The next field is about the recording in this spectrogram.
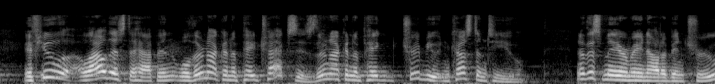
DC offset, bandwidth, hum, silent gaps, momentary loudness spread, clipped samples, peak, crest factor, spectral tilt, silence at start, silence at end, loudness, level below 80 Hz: under 0.1%; 11 kHz; none; none; 11 LU; under 0.1%; 0 dBFS; 16 dB; -6 dB/octave; 0 s; 0 s; -16 LUFS; -46 dBFS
